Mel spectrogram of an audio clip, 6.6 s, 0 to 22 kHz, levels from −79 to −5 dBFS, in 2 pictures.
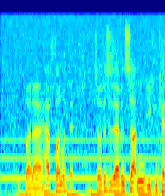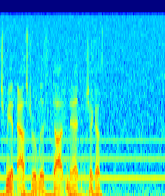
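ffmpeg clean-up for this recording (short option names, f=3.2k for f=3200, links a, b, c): -af "adeclick=t=4,bandreject=f=391.5:t=h:w=4,bandreject=f=783:t=h:w=4,bandreject=f=1.1745k:t=h:w=4,afwtdn=0.018"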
